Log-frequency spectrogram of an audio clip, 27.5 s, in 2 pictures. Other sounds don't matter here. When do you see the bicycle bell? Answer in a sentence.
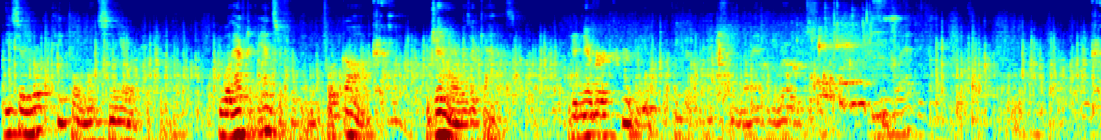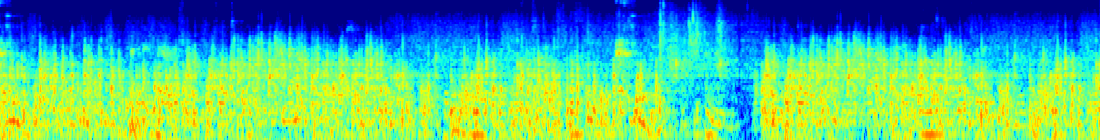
You can't hear the bicycle bell here.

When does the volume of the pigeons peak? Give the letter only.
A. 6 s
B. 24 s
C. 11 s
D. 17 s
C.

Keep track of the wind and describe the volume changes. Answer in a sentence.
The loudness of the wind stays about the same.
